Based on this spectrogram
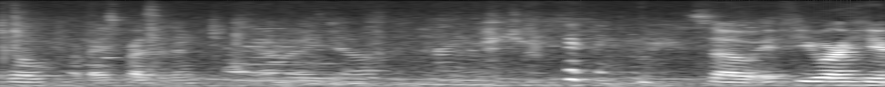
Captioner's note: laughs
